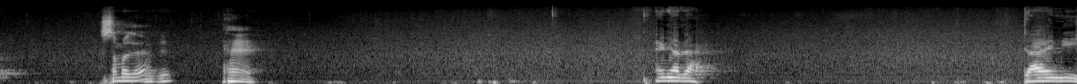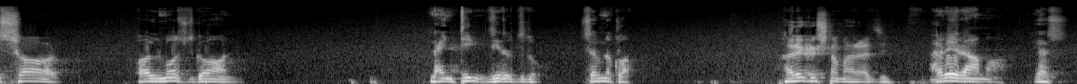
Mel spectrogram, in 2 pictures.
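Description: An elderly man speaks slowly into a microphone, heard through loudspeakers, with pauses between phrases.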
